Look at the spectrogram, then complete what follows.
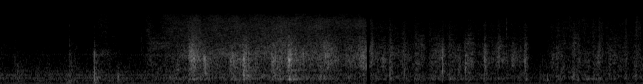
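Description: Cloth being rubbed over a tiled tabletop in wiping strokes: a soft knock about a second in, then a few seconds of quiet rubbing that tapers off near the end.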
